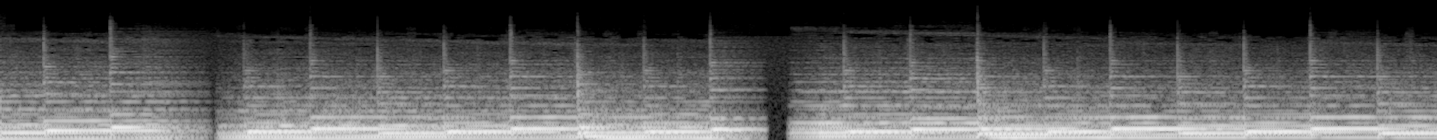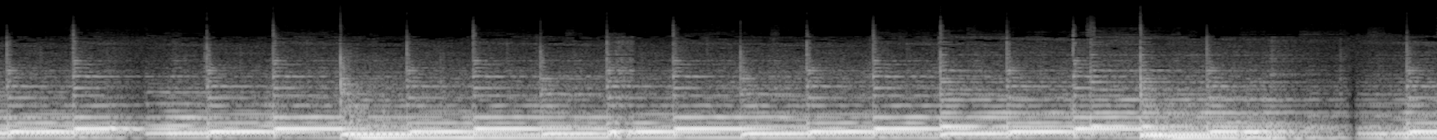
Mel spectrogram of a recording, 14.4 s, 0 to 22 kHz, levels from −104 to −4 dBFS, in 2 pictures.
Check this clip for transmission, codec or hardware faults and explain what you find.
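The clip has a transmission fault: AAC frame loss with concealment, heard five times. It occurs at 0.82 to 1.23 s, 3.59 to 4.09 s, 7.73 to 8.01 s, 10.25 to 10.36 s, and in scattered form from 12.98 to 14.20 s. Whole coded blocks never reached the decoder, so it rebuilt each gap from the last good spectrum. Those patches sound smeared, noisy and phasey, lasting about 85 to 340 ms, which points to dropouts of two to eight frames. The final stretch is broken up, with the longest run about 150 ms.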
